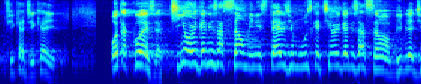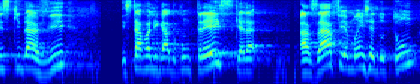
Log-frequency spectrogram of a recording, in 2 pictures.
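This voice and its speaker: Male pastor, high-pitched, lively storyteller from the pulpit; reverberant sanctuary sound. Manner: storytelling, animated, casual. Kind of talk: sermon. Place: church sanctuary. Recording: long reverb of a church hall.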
